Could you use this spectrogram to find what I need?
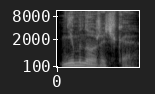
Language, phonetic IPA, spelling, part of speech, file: Russian, [nʲɪˈmnoʐɨt͡ɕkə], немножечко, adverb, Ru-немножечко.ogg
- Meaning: diminutive of немно́го (nemnógo, “a little bit”)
